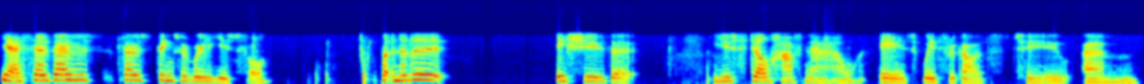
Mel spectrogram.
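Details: Adult woman speaking; typical speech.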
